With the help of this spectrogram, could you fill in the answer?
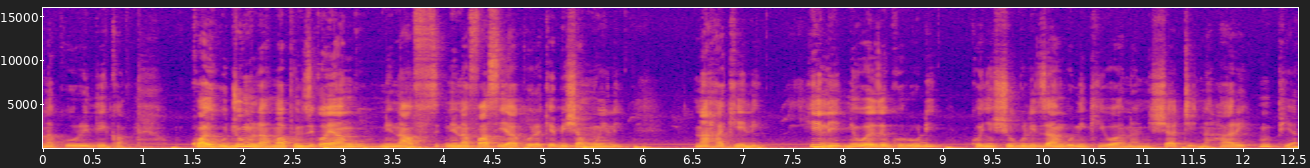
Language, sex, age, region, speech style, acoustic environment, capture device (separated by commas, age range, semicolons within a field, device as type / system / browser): Swahili, male, 25-34, Kenya, focused; happy; relaxed, silence, desktop / Windows / Chrome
